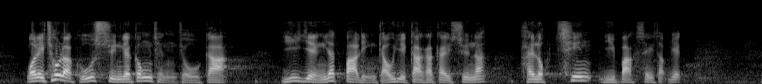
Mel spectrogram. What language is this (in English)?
Cantonese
